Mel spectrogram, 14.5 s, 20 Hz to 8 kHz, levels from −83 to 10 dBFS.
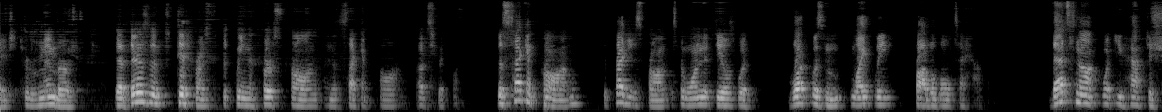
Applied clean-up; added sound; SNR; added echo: neural mask model DeepFilterNet 3.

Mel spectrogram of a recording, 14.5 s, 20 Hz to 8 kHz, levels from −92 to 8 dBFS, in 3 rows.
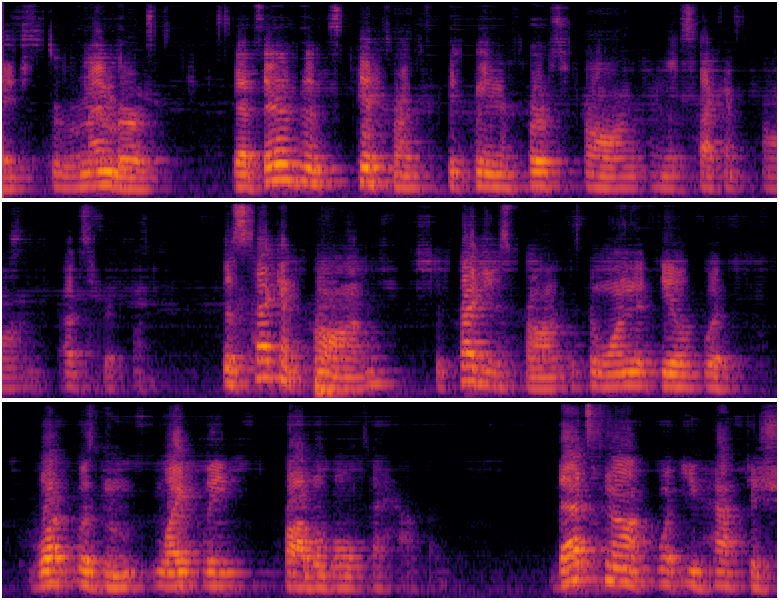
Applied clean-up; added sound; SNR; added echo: neural separator model SepFormer DNS4.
